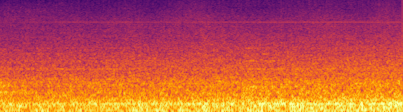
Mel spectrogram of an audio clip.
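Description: Steady low background rumble with a faint steady hum.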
